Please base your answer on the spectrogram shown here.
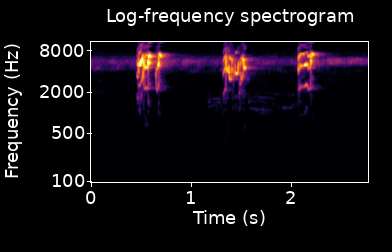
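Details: Lovebird in an online singing contest, Singkawang, West Kalimantan, caged; three loud, harsh, high chirp bursts about 0.7 seconds apart over a steady high hiss.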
